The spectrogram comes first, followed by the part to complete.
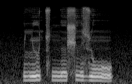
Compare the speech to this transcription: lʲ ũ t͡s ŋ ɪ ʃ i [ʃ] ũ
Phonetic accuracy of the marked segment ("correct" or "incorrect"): incorrect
